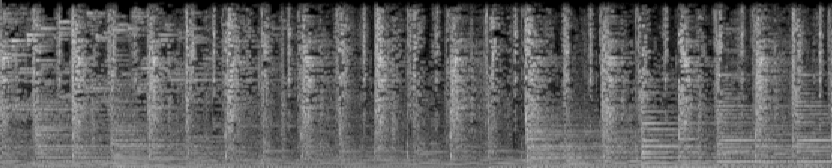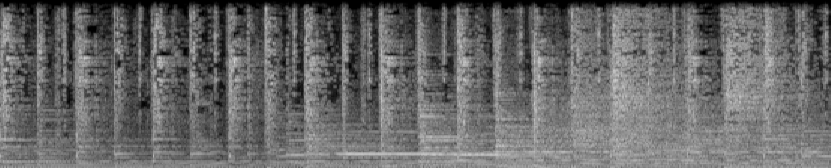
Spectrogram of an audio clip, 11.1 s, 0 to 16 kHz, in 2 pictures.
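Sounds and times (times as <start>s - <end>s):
television theme music: 3.1s - 11.0s.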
